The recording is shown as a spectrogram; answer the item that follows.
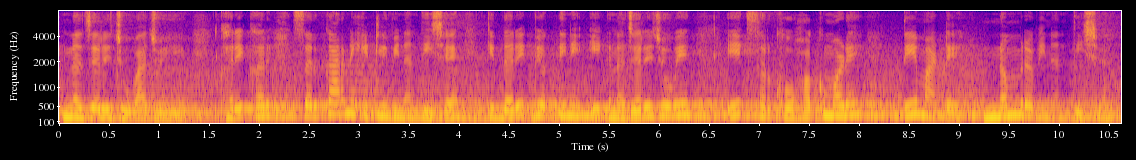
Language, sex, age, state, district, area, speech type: Gujarati, female, 30-45, Gujarat, Surat, urban, spontaneous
